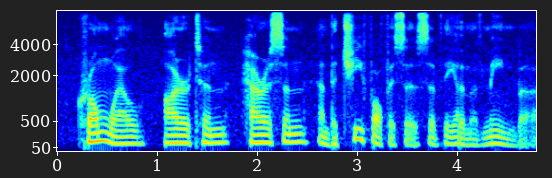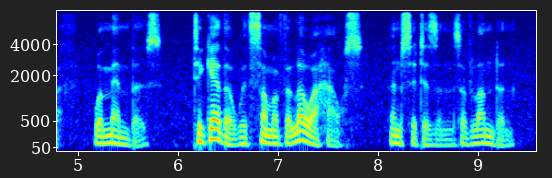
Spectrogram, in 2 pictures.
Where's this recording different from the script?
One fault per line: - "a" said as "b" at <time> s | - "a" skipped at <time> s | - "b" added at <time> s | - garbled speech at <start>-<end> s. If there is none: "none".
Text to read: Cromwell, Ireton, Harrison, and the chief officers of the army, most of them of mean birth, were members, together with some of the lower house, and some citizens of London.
- "army most of" skipped at 4.0 s
- "some" skipped at 8.2 s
